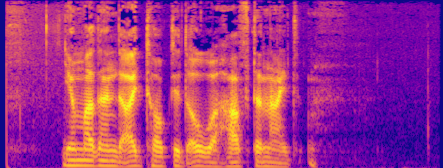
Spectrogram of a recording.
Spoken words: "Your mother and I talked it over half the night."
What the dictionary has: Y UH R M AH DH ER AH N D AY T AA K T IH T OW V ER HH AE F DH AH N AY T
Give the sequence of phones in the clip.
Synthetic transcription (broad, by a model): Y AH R M AH DH ER AH N D AY T AA K T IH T OW V ER HH AE F DH AH N AY T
